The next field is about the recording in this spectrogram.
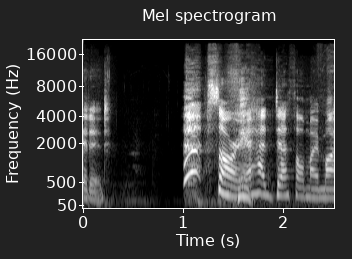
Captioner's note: laugh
